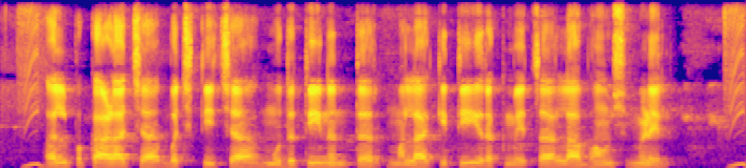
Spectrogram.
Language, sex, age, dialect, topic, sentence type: Marathi, male, 41-45, Standard Marathi, banking, question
